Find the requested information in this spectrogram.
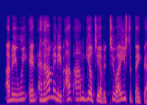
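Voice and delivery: owning up with energy; animated confession. Real, not acted. Admitting guilt, raised voice.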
